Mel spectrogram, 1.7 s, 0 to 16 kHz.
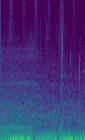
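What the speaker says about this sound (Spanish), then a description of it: "además tenemos un motor V8 con un empuje bestial" A Porsche turbo V8 engine accelerating in a classic car, a steady, loud, dense engine roar with a low droning hum that holds throughout, close and continuous with no talk over it.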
